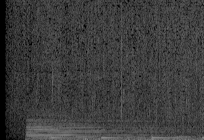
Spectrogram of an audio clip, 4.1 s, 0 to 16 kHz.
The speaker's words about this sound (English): Rain drizzled over the canyon of the South Fork of the Ogden River. It pattered on the canvas top of Heidi Posnien's Jeep as she drove up Utah State Highway 39 on the morning of Friday, June 4th, 1971.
